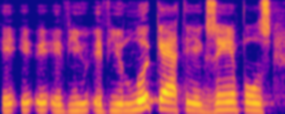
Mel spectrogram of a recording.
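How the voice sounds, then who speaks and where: A man teaching a Bible class, lively and playful, who laughs easily as he works through verses. His voice sits high, with a soft, mellow tone. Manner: lively, joking, quick to laugh. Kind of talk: interactive Bible lesson. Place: room with a class.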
